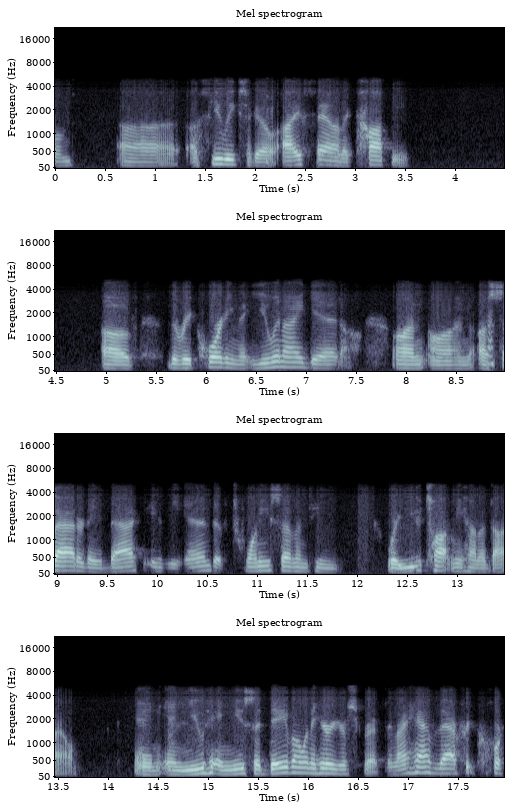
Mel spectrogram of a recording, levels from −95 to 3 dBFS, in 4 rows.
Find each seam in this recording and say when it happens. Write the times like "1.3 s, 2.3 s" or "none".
none

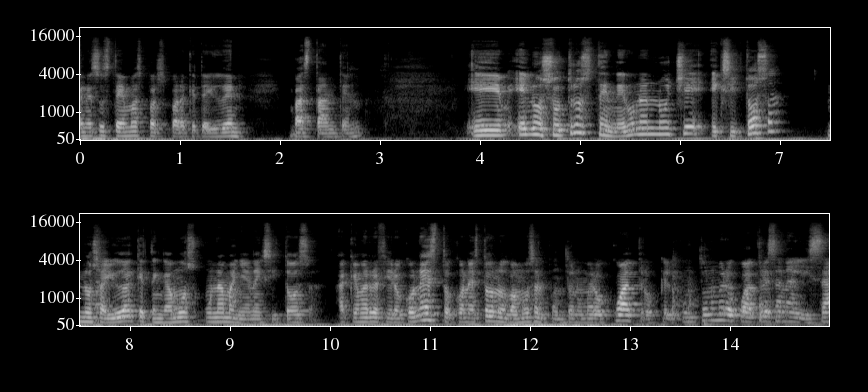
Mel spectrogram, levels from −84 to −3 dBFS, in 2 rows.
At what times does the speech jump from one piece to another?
none

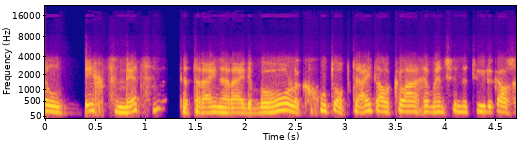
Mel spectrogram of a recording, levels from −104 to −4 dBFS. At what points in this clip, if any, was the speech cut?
1.2 s

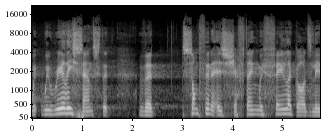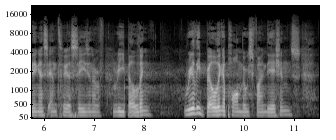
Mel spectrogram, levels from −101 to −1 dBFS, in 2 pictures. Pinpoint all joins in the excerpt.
7.4 s

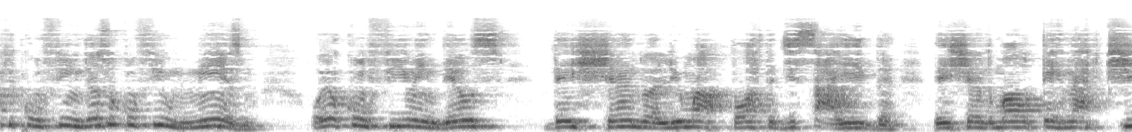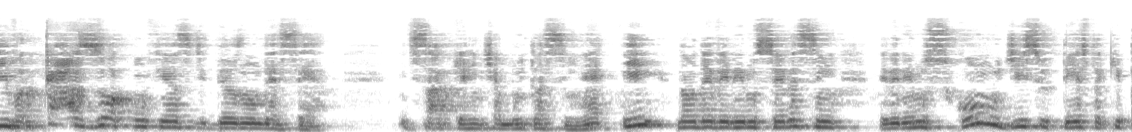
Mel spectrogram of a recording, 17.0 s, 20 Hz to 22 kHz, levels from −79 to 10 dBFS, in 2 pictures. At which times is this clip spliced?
none

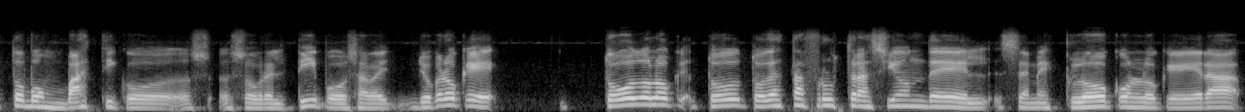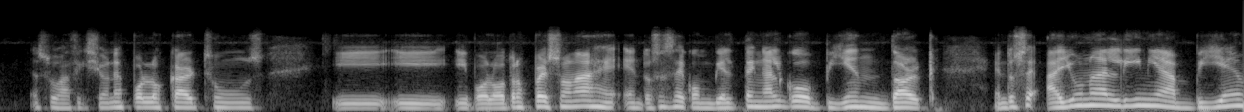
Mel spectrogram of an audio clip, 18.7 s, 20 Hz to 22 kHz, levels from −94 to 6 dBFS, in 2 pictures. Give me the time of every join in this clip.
none

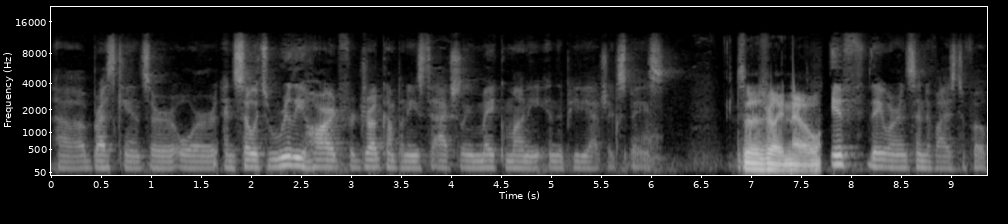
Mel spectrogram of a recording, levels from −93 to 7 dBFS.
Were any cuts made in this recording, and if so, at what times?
1.7 s, 7.7 s

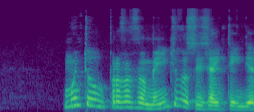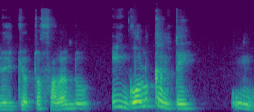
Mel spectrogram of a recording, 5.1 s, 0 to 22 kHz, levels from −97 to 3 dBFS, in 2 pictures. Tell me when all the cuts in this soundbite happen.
none

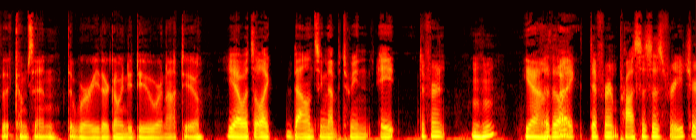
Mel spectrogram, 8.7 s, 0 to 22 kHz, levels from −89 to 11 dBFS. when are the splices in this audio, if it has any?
6.3 s

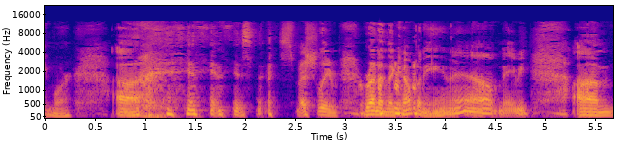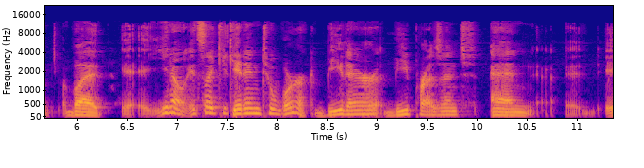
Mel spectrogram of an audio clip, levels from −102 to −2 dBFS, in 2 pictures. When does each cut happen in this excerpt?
7.5 s

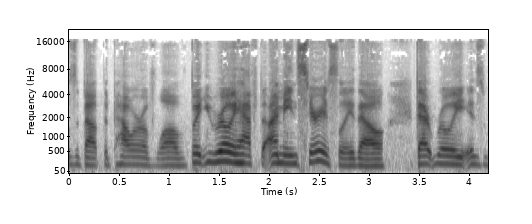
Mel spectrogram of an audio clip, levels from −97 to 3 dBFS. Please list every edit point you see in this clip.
1.2 s

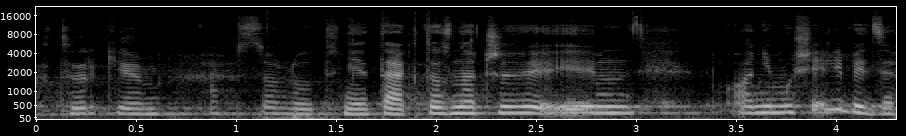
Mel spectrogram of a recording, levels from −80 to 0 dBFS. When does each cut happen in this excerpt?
none

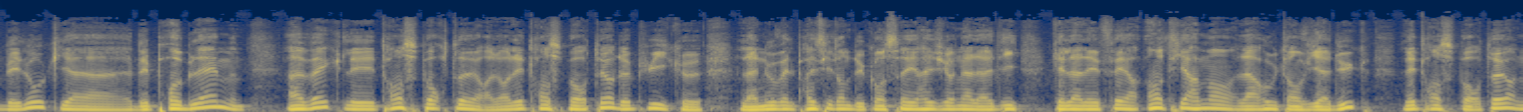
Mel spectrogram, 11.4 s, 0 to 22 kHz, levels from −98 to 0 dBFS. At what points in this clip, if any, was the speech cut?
none

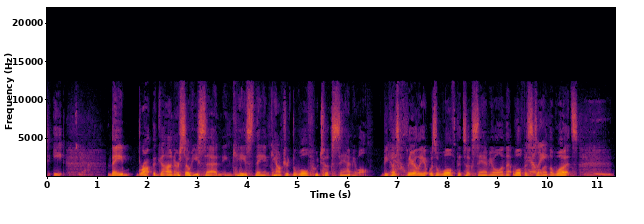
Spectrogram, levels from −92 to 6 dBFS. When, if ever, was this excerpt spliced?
none

